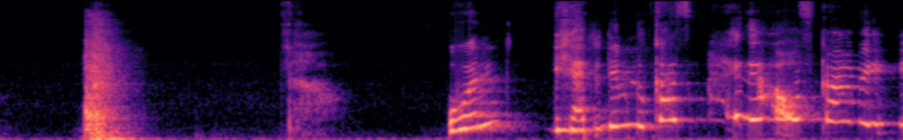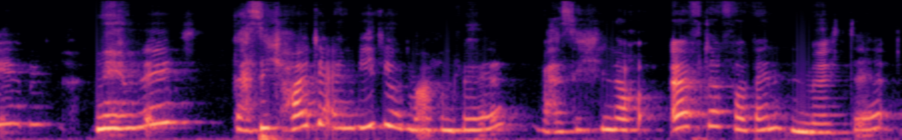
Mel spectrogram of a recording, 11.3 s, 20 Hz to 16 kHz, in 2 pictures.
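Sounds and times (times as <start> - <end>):
door shutting with a solid low thud: 0.5 - 1.0
speech: 2.8 - 11.2.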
